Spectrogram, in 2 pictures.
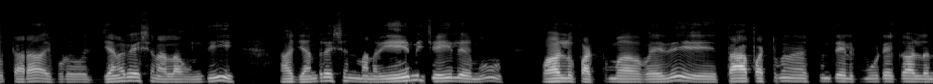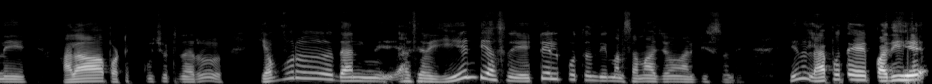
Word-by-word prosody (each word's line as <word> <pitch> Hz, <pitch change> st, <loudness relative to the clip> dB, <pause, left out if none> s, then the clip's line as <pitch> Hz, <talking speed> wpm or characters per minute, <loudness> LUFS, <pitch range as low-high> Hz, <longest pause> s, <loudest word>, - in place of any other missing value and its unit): తర 125 Hz, 0 st, -2 dB, 0.2 s
ఇప్పుడు 120 Hz, +1 st, -12 dB, 0.3 s
జనరేషన్ 155 Hz, +1 st, -2 dB
అలా 120 Hz, 0 st, -2 dB
ఉంది. 145 Hz, +9 st, -4 dB, 0.6 s
ఆ -, -, -1 dB
జనరేషన్ 150 Hz, +4 st, -3 dB
మనం 125 Hz, -1 st, -4 dB, 0.2 s
ఏమి 185 Hz, +5 st, +3 dB
చేయలేము, 150 Hz, -2 st, -1 dB, 0.6 s
వాళ్ళు 145 Hz, +1 st, +5 dB
పాట్ 125 Hz, -3 st, +1 dB, 0.2 s
మవ 125 Hz, -2 st, -2 dB
ఏది 165 Hz, +9 st, -1 dB, 0.5 s
త -, -, -1 dB, 0.2 s
పట్టుకున్న 150 Hz, +2 st, -3 dB, 0.2 s
కుంతేలుకి 140 Hz, -3 st, -5 dB
మూడే 140 Hz, 0 st, -4 dB
కాళ్ళని 130 Hz, -2 st, -1 dB, 0.5 s
అలా 130 Hz, +4 st, +5 dB, 0.3 s
పట్టుకు 150 Hz, -, -7 dB
కూర్చుంటున్నారు. 135 Hz, +1 st, -9 dB, 0.6 s
ఎవరు 275 Hz, -, -6 dB, 0.4 s
దాన్ని 160 Hz, -3 st, +1 dB, 0.3 s
అసలు 140 Hz, -1 st, -2 dB, 0.2 s
ఏంటి 320 Hz, +5 st, 0 dB
అసలు 180 Hz, -5 st, -6 dB
ఎటెళ్ళిపోతుంది 225 Hz, -, -5 dB
మన 150 Hz, -, -4 dB
సమాజం 135 Hz, -2 st, -4 dB
అనిపిస్తుంది. 110 Hz, -3 st, -16 dB, 0.5 s
ఇంది 270 Hz, +6 st, -3 dB
లేకపోతే 225 Hz, +7 st, +4 dB, 0.3 s
పదిహే 205 Hz, +5 st, +12 dB
145 Hz, 110 wpm, -23 LUFS, 130-170 Hz, 0.6 s, పదిహే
